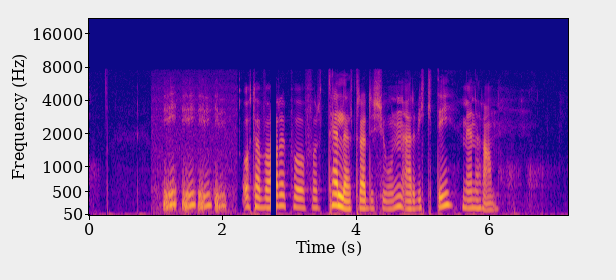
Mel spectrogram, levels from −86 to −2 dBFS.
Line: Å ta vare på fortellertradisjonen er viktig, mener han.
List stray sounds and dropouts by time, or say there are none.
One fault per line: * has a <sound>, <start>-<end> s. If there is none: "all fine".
* has a laugh, 1.1-2.1 s
* has a dropout, 2.7-2.8 s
